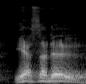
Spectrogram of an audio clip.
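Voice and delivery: put-on low, gruff voice. Retelling what the land's owner answered at his door: imitating a gruff voice. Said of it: "He had a gruff voice".

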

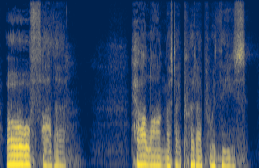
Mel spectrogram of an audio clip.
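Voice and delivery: put-on sad, solemn, very low, deep British accent. Complaining about portrayals of Jesus, imitating a solemn, sad Jesus. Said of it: "He just walks around like this".

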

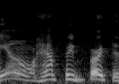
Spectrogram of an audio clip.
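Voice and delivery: put-on soft, casual New York Brooklyn accent. Retelling a guy from New York greeting him on the street, Brooklyn accent. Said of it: "Like that Brooklyn accent".

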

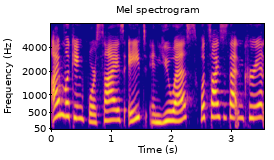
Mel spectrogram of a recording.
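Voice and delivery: firm, blunt, no-nonsense voice. Retelling a kyopo girl who came in speaking English, imitating a firm, blunt demand. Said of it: "she says in English very firmly".

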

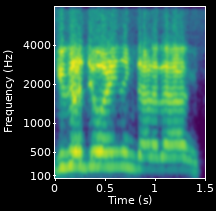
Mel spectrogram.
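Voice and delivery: put-on, shrill, very high screaming. Retelling a moment in a stall, the speaker is imitating Keenan screaming at Max. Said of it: "like just screaming".

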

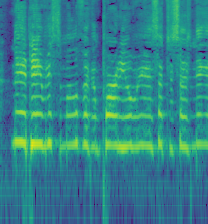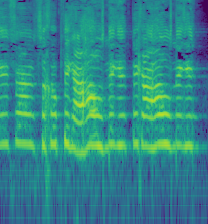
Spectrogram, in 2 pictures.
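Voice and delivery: very high, squeaky voice. Retelling a party invitation, imitating John's high voice. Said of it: "John had a high-ass voice".

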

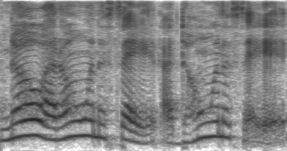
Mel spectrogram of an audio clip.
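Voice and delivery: tearful, about-to-cry pleading voice. Retelling what a woman said when asked why she was crying, imitating someone tearing up. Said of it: "she starts like tearing up".

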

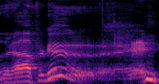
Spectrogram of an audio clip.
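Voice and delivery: disguised voice with swooping, swinging pitch. Retelling a scene where Bart walks past and disguises his voice: Bart's disguised voice. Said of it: "Bart tries to disguise his voice".

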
